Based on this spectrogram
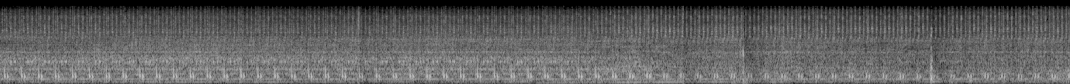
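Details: Petrol engine, 58,559+ km, warm (74–90°C) idle: sharp steady ticking knock about three a second, quiet when cold; owner suspected hydraulic lifters and planned to try an oil additive.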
